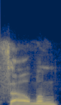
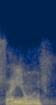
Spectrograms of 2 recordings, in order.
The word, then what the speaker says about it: salmon: the silent writer sometimes i said salman the other day on live stream people were calling me that was yesterday i remember that sam and it's salmon that was pretty lovely i'm hooked on pohonics i always thought it was like s-a-m-i-n salmon that's how you say it salmon well maybe he's the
